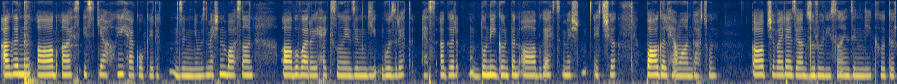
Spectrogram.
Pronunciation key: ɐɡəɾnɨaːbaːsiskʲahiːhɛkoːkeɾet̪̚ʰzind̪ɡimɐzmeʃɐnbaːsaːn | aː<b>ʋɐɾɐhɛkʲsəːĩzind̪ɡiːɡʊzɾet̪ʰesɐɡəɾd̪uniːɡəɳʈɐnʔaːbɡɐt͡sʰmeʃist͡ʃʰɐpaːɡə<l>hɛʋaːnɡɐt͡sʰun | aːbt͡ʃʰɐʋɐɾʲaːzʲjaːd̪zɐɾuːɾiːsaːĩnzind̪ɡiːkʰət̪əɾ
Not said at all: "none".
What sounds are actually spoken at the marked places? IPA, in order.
b, l

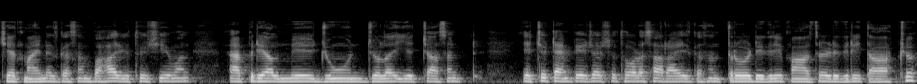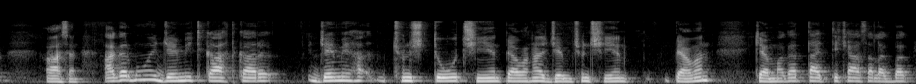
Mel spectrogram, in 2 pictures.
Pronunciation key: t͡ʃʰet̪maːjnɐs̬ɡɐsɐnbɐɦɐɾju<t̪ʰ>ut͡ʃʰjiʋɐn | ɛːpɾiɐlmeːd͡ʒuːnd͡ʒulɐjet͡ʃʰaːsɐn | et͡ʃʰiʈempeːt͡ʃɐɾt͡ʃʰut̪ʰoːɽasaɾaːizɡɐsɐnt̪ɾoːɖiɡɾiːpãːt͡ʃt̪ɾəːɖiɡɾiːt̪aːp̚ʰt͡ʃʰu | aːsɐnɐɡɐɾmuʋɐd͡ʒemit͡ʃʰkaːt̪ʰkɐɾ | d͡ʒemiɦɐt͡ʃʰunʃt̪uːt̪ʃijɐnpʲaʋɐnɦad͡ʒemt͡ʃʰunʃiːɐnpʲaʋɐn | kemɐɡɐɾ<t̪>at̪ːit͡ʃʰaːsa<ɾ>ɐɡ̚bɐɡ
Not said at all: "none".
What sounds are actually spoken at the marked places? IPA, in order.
t̪ʰ, t̪, l

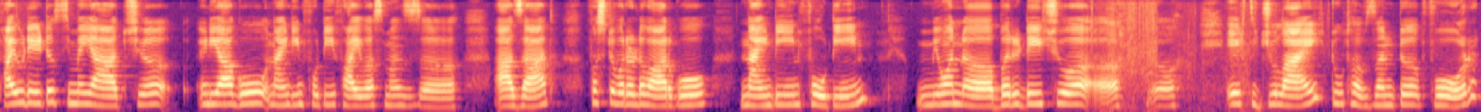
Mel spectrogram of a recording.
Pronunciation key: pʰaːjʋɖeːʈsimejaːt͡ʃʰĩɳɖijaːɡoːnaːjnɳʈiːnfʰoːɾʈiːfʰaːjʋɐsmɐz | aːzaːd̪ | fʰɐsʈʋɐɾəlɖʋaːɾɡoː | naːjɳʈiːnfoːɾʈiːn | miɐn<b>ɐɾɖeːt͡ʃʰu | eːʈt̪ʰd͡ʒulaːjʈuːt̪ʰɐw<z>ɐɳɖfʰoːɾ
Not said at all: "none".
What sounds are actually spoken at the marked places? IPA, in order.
b, z

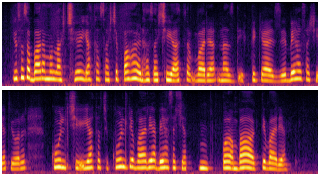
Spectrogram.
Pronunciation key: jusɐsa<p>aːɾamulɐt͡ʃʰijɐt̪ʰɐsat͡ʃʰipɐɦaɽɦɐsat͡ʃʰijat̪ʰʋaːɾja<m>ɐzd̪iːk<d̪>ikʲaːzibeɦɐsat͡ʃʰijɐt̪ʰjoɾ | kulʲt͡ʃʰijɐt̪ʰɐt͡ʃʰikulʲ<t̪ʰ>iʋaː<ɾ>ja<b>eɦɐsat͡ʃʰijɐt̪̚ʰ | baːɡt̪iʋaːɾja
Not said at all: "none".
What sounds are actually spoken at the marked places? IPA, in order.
b, n, t̪, t̪, ɾ, b

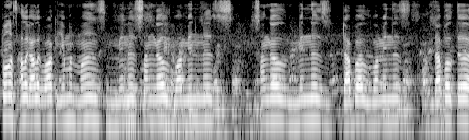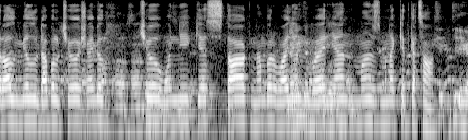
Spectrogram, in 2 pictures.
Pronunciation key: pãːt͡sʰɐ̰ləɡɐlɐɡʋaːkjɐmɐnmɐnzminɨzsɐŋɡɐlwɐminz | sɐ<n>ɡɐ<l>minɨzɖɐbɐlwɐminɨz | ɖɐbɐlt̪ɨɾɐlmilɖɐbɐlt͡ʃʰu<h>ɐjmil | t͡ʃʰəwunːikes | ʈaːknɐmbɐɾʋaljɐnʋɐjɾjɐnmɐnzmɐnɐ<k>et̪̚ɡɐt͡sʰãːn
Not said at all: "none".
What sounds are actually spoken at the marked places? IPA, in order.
ŋ, l, ʃ, k

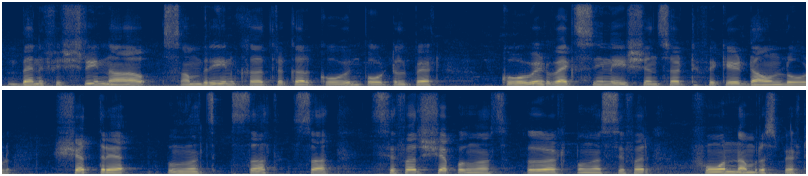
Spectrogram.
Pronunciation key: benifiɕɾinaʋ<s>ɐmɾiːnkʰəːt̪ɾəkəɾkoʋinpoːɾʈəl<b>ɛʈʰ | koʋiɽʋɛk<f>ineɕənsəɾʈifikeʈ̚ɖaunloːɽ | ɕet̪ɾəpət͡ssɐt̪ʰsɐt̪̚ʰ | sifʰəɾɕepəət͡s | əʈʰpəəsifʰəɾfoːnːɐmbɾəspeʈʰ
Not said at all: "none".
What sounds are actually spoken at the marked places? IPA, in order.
s, p, s

